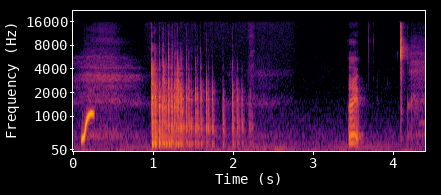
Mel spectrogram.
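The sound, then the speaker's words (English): Dice clatter and tumble across a hard surface as everybody rolls for a general intelligence check, a quick rattling burst of clicks lasting about a second, followed by a couple of separate knocks as they settle; a brief rising squeak opens. “Everybody roll the everybody? dice.”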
